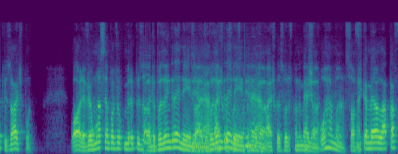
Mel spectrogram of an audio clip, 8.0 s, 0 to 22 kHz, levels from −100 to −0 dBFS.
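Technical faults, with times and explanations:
1.93 to 2.01 s, short concealed packet loss: two back-to-back 20 ms holes filled by extending the preceding sound, giving one brief smear rather than a choppy run.
2.81 to 2.97 s, repeated packet loss (robotic sound): four gaps in quick succession, about half the span patched, so the sound turns choppy instead of briefly smeared.
3.82 to 7.22 s, doubled audio track: an equally loud, full-band copy runs roughly a second behind, dry and without room colour, cutting in and out abruptly; likely a second capture path or misaligned edit.
4.83 to 4.95 s, short concealed packet loss: three consecutive 20 ms holes bridged by continuing the last sound, a short wobble, distinct from the longer robotic stretch earlier.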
